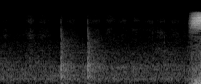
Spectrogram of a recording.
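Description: Chalk writing on a blackboard: faint scratching strokes, with two sharper chalk taps about half a second and nearly a second in.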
